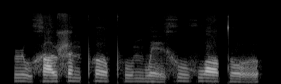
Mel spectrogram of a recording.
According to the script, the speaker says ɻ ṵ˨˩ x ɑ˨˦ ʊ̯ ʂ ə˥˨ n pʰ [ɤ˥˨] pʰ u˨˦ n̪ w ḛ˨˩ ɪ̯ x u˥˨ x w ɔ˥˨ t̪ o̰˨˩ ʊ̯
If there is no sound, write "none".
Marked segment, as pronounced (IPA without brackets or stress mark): ɤ˥˨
